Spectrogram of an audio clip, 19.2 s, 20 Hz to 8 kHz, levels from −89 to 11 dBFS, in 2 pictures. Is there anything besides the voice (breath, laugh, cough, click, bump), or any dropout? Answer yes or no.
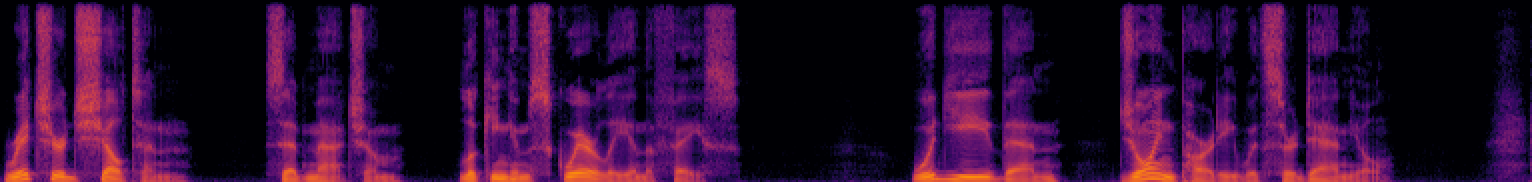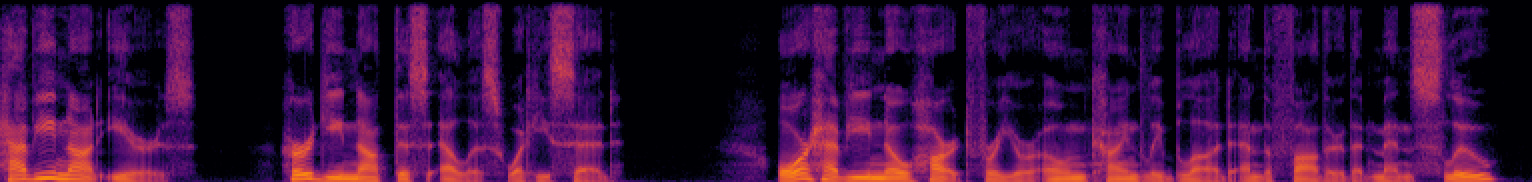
no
